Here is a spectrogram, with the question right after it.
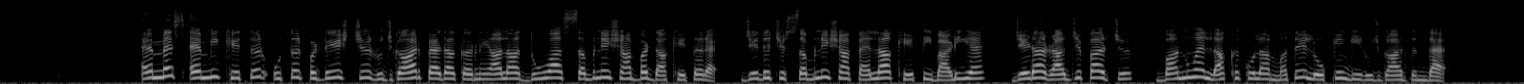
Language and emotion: Dogri, neutral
